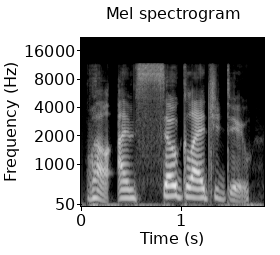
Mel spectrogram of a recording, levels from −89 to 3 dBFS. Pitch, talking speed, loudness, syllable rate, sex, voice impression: 200 Hz, 195 wpm, -17 LUFS, 4.6 syllables/s, female, very gender-neutral, adult-like, slightly middle-aged, very thin, very tensed, powerful, very bright, hard, very clear, slightly fluent, cute, very refreshing, slightly sincere, slightly calm, slightly friendly, very unique, very elegant, very lively, strict, very sharp, very light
